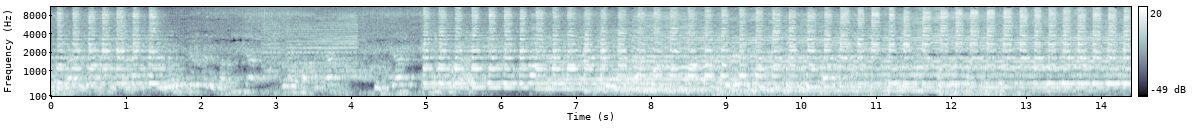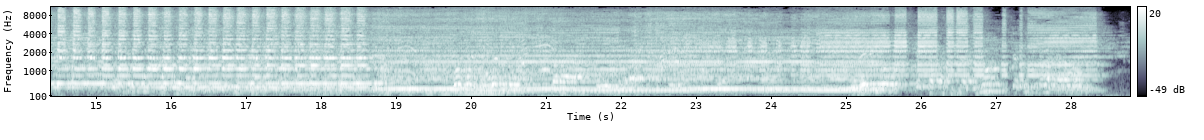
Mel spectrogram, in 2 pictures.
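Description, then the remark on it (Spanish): Several trailer truck horns honk loudly and almost without pause, overlapping tones blaring for nearly half a minute as a parade of more than ten balloon-decorated trailers rolls by near a statue of Miguel Hidalgo. “Igual trailers con el mismo sonido y hasta con claxon y globos.”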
